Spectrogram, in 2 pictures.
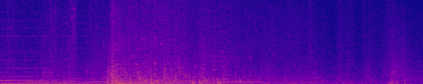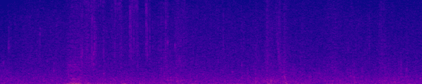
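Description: Wooden walls and ramps are built with quick knocking clatters.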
